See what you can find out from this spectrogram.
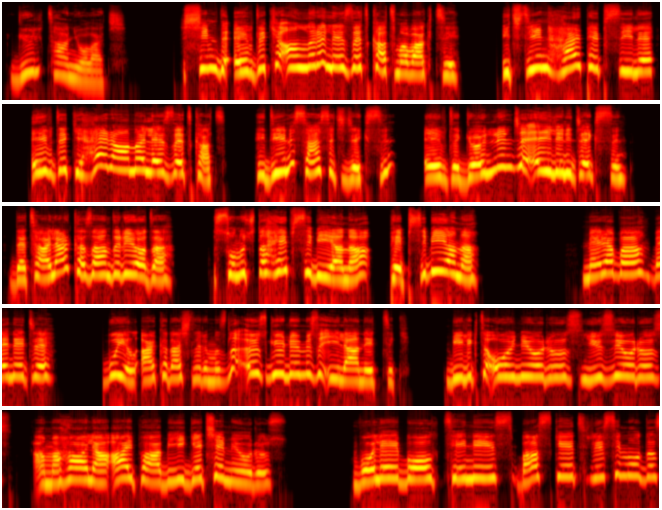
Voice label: Reklam

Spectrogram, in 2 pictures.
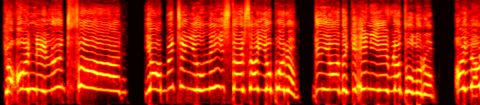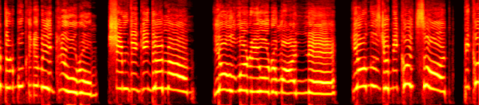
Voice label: Animasyon

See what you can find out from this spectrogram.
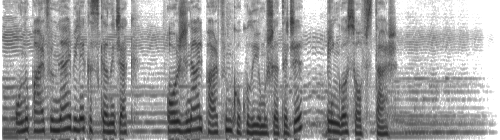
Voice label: Sicak Sakin

